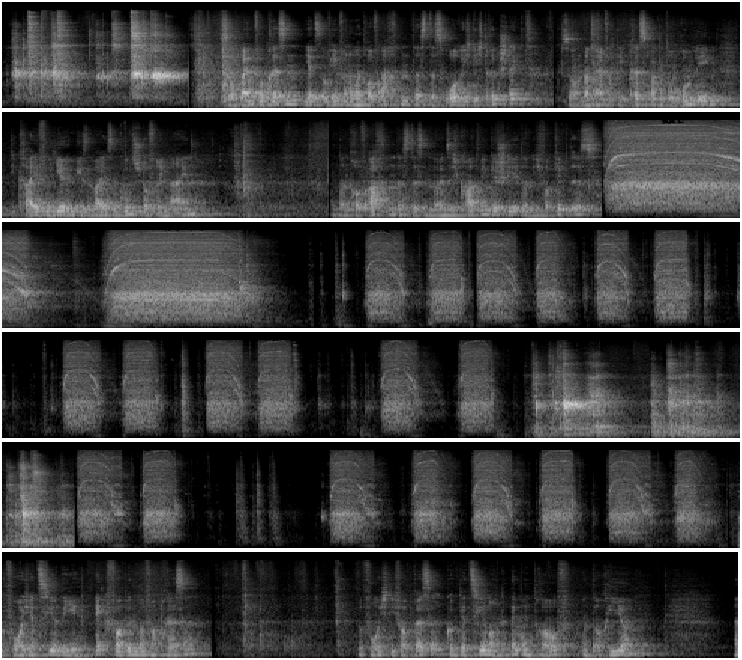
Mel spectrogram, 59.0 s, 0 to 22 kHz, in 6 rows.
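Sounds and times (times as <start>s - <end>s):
press tool whirring: 17.9s - 20.3s, 21.0s - 23.2s.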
